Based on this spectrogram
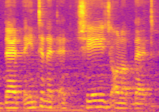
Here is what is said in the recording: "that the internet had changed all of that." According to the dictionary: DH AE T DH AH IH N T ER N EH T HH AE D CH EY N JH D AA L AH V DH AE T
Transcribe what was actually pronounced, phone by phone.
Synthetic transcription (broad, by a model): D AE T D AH IH N T ER N EH T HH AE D CH EY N JH AA L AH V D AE T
